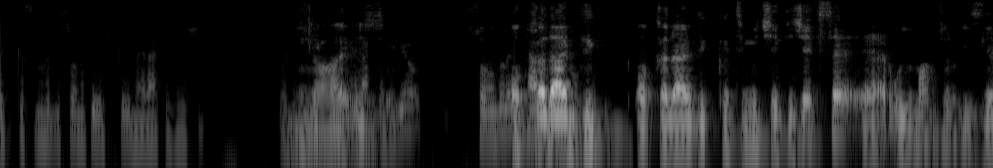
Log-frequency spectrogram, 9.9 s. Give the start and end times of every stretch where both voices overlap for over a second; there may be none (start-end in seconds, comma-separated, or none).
5.1-6.3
